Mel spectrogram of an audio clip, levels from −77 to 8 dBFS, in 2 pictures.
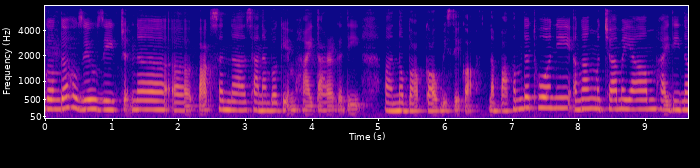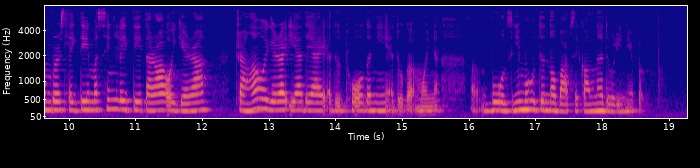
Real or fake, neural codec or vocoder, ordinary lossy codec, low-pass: real; none; none; 7.2 kHz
